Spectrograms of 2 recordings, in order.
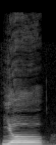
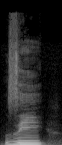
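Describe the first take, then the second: First: It begins with a gliding 'y' sound. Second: It begins with a buzzing 'z' sound. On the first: This is the southern reading. "남부 호치민에서는" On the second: This is the northern reading. "북부 하노이에서는"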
